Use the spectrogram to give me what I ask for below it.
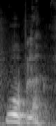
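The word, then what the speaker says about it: Worbla: the cupboard's full of warbler did I just pronounce that right yeah warbler and um you know bendy phone for doing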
